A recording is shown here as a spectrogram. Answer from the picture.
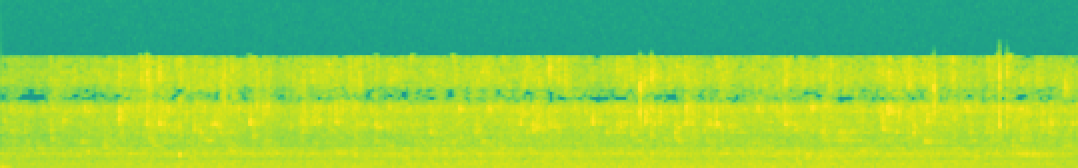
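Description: Steady trickle and bubbling of aquarium water, with a low, even hum from the tank's running equipment.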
